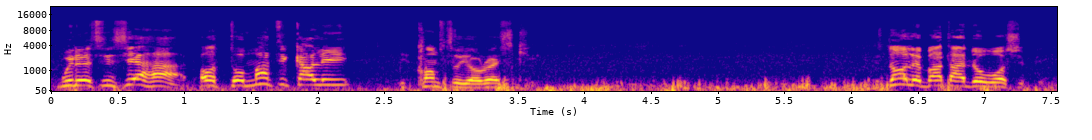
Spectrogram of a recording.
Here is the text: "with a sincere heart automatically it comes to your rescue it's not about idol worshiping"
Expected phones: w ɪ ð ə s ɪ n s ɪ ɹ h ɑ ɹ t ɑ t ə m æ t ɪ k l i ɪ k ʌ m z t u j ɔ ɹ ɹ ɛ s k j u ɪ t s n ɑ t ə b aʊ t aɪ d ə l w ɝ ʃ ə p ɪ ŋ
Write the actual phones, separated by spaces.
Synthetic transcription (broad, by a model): w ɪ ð ə s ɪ n s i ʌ h ɑ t ɑ t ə m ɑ t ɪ k l i ɪ k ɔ m s t u j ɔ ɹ ɹ ɛ s k j u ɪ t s n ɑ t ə b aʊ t aɪ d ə n w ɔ ʃ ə p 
